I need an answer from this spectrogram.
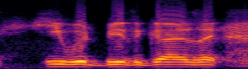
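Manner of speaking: ordinary talk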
